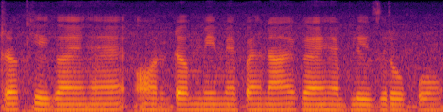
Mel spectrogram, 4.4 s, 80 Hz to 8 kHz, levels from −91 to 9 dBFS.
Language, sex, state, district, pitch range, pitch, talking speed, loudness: Hindi, male, Chhattisgarh, Raipur, 145-150 Hz, 145 Hz, 150 wpm, -18 LUFS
